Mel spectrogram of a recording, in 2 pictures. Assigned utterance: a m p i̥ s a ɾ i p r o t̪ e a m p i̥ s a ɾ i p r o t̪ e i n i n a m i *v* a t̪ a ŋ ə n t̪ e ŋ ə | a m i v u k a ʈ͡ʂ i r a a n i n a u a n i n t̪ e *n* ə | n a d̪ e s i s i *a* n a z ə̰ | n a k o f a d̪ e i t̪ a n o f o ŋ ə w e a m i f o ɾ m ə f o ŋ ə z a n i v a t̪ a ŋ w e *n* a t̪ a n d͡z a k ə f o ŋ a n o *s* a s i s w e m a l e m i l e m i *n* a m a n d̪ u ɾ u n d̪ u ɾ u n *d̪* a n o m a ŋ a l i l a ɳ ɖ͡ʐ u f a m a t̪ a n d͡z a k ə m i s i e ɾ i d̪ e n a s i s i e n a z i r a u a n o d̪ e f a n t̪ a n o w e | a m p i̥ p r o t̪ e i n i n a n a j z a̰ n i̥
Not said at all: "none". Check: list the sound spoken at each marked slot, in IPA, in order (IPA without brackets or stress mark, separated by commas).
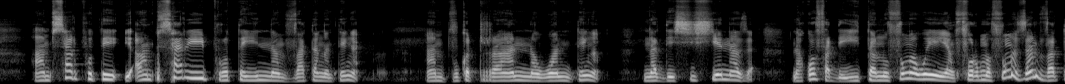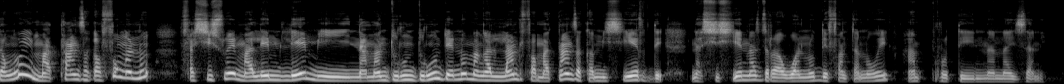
v, ŋ, e, m, f, n, d̪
